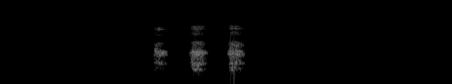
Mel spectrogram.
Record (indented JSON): {
  "exhalation_length": "4.5 s",
  "exhalation_amplitude": 1426,
  "exhalation_signal_mean_std_ratio": 0.24,
  "survey_phase": "alpha (2021-03-01 to 2021-08-12)",
  "age": "18-44",
  "gender": "Female",
  "wearing_mask": "No",
  "symptom_cough_any": true,
  "symptom_headache": true,
  "smoker_status": "Never smoked",
  "respiratory_condition_asthma": false,
  "respiratory_condition_other": false,
  "recruitment_source": "Test and Trace",
  "submission_delay": "2 days",
  "covid_test_result": "Positive",
  "covid_test_method": "RT-qPCR"
}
